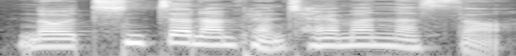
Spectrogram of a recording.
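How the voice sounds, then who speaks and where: A woman's voice: deep voice, expressive, normal speed, a little mellow. A woman doing a doting, talkative mother-in-law. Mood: fussing.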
